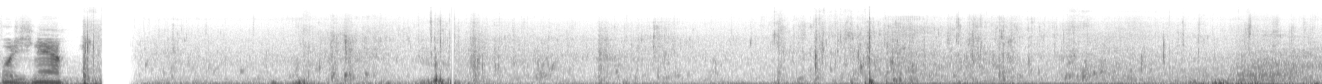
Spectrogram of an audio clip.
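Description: Fingers rub and knock against the microphone.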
